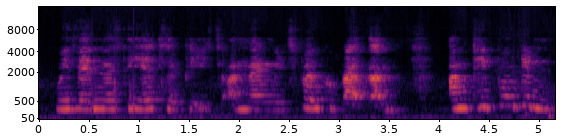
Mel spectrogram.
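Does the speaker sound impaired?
Yes: cerebral palsy.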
